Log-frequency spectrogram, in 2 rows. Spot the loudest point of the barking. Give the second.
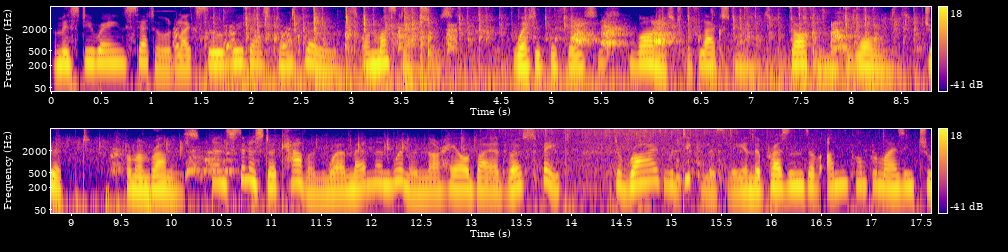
6 s.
